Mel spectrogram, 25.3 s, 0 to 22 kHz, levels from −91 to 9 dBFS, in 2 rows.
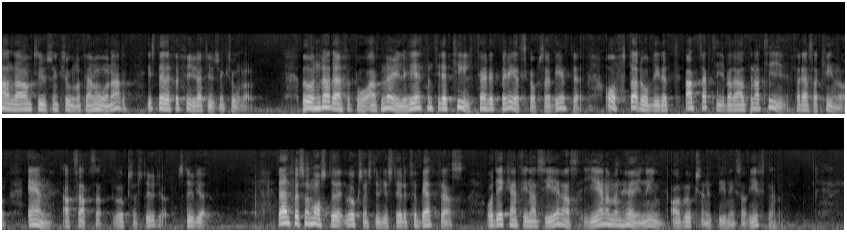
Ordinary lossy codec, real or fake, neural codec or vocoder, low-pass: none; fake; codec, 16 kHz, 2 kbps, FreqCodec, larger model; none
